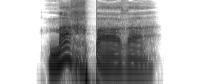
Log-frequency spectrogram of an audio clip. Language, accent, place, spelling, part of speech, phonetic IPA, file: German, Germany, Berlin, machbarer, adjective, [ˈmaxˌbaːʁɐ], De-machbarer.ogg
- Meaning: inflection of machbar: 1. strong/mixed nominative masculine singular 2. strong genitive/dative feminine singular 3. strong genitive plural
